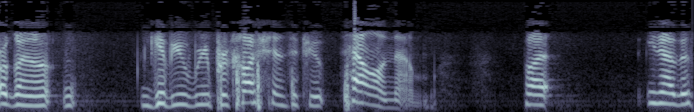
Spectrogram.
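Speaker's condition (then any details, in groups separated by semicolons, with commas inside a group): Cerebral palsy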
